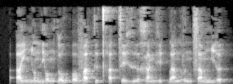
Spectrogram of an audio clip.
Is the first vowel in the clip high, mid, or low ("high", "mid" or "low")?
low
